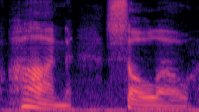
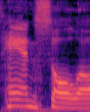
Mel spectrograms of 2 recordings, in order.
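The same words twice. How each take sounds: First: "Han" with an open "ah" vowel; corrected Han. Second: "Han" with the vowel of "hand"; mispronounced Han. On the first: Shown as a demonstration. Lecturer correcting himself on the pilot's name, slow "Han" with "ah". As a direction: say "Han" slowly, like "hahn". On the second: Real, not acted. Lecturer naming the forgotten pilot, "Han" rhymed with "man". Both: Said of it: "It's, I'm sorry".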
